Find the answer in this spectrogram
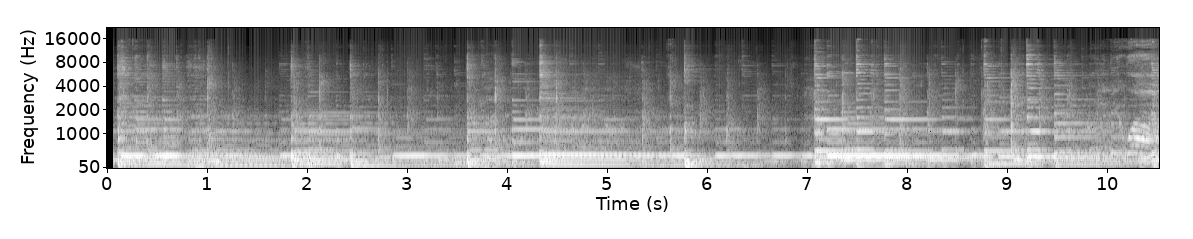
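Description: Flamenco guitar playing bulerías, with sharp percussive strokes in the rhythm, accompanied by hand clapping (palmas).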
